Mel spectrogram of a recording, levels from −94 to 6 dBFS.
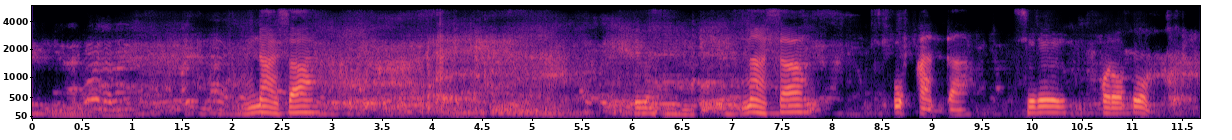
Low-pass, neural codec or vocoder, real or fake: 5.4 kHz; codec, 16 kHz, 2 kbps, X-Codec, HuBERT features, trained on general audio; fake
